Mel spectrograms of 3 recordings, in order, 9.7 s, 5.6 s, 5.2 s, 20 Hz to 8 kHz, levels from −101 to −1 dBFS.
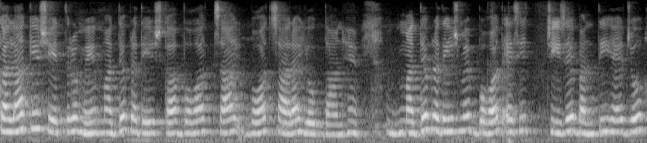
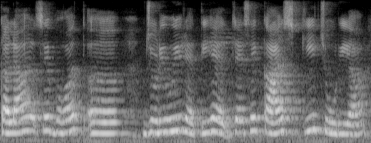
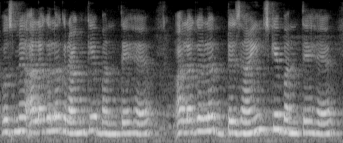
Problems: constant background noise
